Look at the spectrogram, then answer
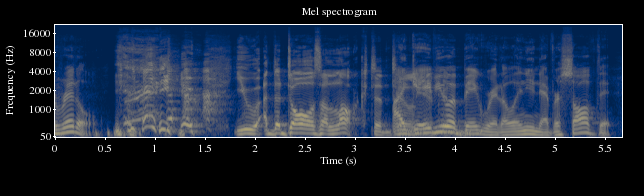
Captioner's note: laughs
